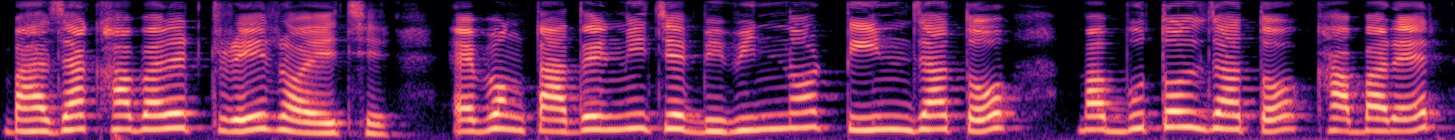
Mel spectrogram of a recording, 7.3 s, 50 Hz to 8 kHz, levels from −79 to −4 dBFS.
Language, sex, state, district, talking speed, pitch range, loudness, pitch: Bengali, female, Tripura, West Tripura, 105 wpm, 245-295 Hz, -13 LUFS, 275 Hz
